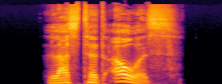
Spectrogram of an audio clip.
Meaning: inflection of auslasten: 1. second-person plural present 2. second-person plural subjunctive I 3. third-person singular present 4. plural imperative
- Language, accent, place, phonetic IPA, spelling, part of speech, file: German, Germany, Berlin, [ˌlastət ˈaʊ̯s], lastet aus, verb, De-lastet aus.ogg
